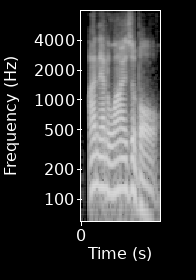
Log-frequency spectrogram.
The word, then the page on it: Unanalysable: American English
